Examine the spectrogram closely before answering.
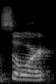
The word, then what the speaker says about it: sword: Leslie Brown, it bugs me when people pronounce the W in sword.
